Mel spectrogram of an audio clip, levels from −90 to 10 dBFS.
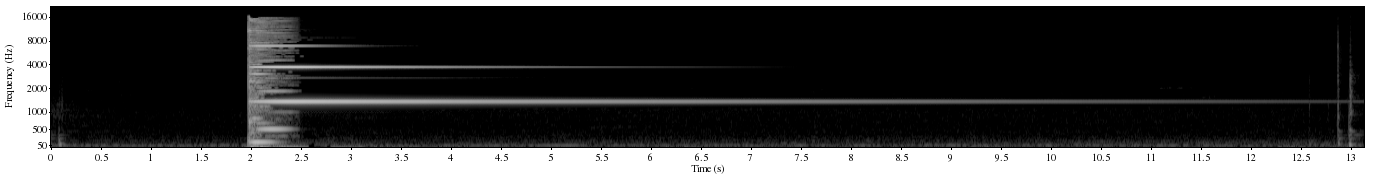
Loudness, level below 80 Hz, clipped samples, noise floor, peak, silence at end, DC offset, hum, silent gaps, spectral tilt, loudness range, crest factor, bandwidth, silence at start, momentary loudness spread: -14 LUFS; -58 dBFS; under 0.1%; -67 dBFS; -2 dBFS; 6.3 s; under 0.1%; none; none; -0.5 dB/octave; 23 LU; 20 dB; 16 kHz; 1.95 s; 29 LU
